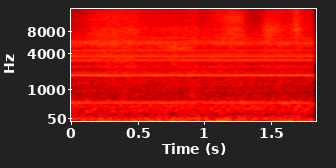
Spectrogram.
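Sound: refrigerator humming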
